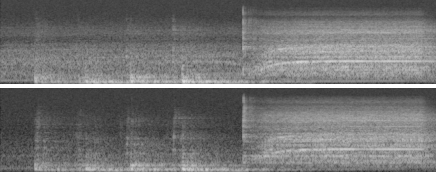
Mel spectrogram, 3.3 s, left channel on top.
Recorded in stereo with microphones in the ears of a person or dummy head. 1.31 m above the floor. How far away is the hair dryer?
About 1.6 m.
